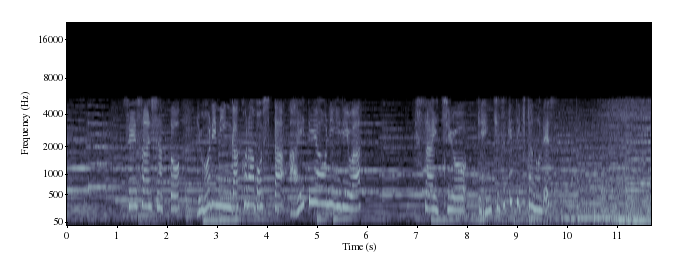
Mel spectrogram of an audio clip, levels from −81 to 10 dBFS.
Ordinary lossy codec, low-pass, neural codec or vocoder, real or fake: AAC, 32 kbps; 5.4 kHz; none; real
